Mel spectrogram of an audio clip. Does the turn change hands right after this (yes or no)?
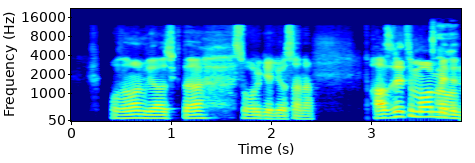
no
